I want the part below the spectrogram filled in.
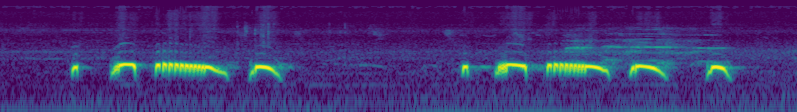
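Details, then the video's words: Calling spotted dove kept as a decoy. It gives two full phrases about three seconds apart, each made of a short note, a rolled coo, and two or three clipped descending coos. The background is quiet apart from a low hum. "Tiếng chim cu gáy mồi gáy gọi"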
